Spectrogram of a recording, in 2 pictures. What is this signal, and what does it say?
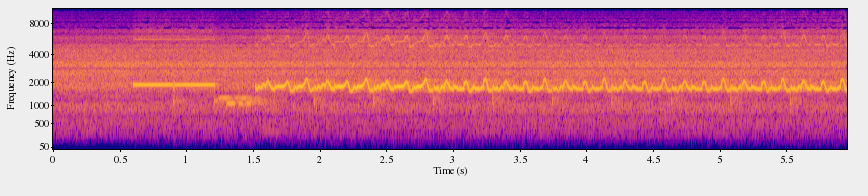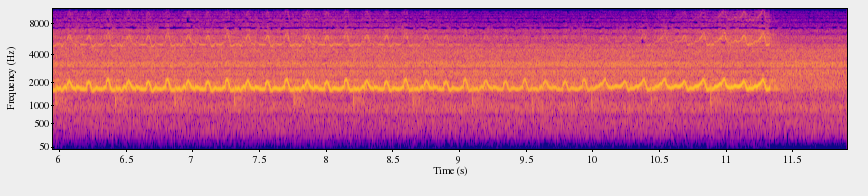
SSTV (slow-scan television), Martin M1, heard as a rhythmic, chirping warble, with radio static and room echo.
